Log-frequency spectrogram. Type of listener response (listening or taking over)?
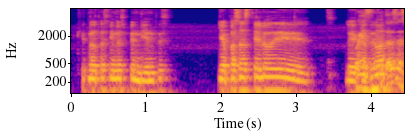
taking over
